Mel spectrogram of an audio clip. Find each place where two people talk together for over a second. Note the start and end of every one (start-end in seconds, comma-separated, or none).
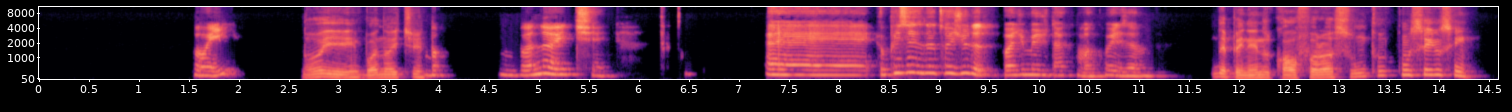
none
